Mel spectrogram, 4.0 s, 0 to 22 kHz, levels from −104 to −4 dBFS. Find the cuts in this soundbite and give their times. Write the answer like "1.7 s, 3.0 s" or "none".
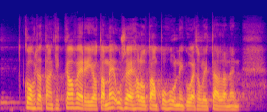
2.9 s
